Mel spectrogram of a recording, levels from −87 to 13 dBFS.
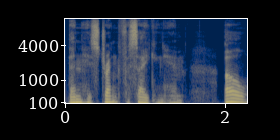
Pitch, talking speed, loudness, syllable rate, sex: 110 Hz, 160 wpm, -20 LUFS, 4.6 syllables/s, male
